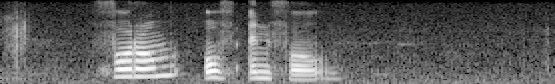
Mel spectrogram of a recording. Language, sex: Afrikaans, female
